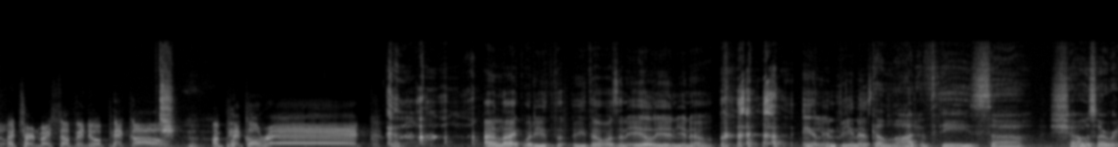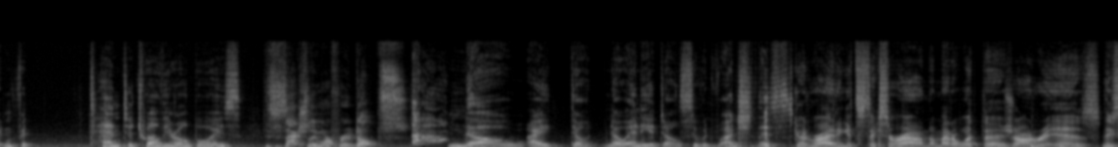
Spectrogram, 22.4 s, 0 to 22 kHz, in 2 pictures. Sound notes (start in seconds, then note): 3.6 laughs; 7.2 laughs; 15.3 laughs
